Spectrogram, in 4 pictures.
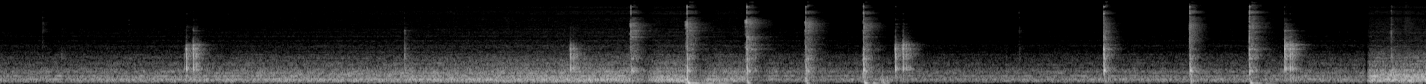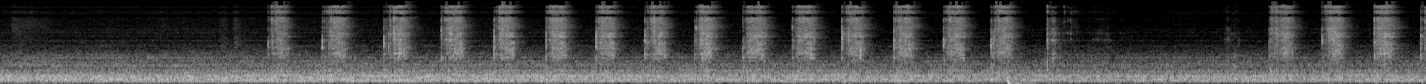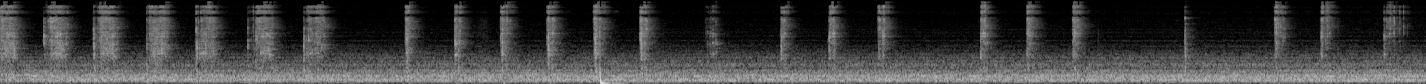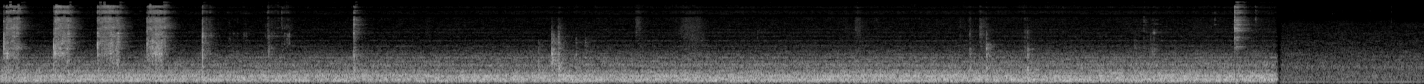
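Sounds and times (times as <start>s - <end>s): steady hum: 0.0s - 9.5s, 10.2s - 56.5s
hand file rasping on steel: 16.9s - 24.5s.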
